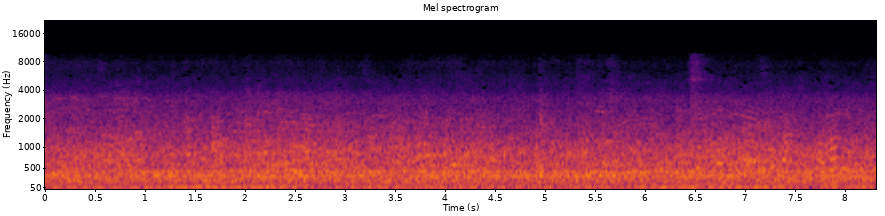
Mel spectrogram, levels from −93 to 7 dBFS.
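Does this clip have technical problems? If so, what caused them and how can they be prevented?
Yes. Throughout the clip, the top end is cut off, and the audio sounds dull and smeared, which points to a low bitrate around 32 kbps. The likely cause is AAC compression. Unlike a plain low-pass filter, which only removes the top end, the codec also quantises the remaining spectrum coarsely, so the damage is plainly audible below the cut-off too. To prevent it, encode at a higher bitrate or keep a lossless copy.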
